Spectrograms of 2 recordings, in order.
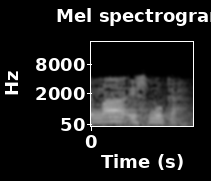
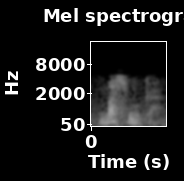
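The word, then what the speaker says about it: ما اسمك: It will be incorrect to say ma ismuka. You should say masmuka. Because hamzatul wasal. When the hamzatul wasal comes in the beginning of a sentence, you pronounce it. If there is something in front of hamzatul wasal, then it is assimilated.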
